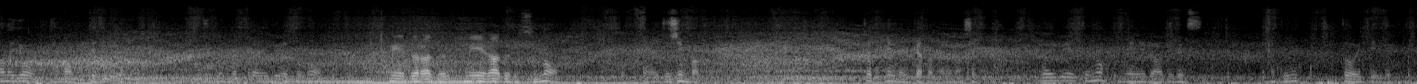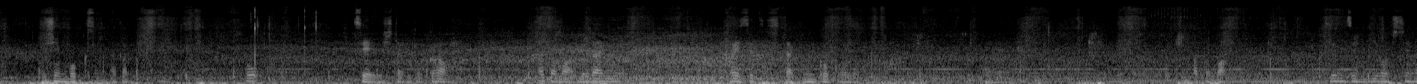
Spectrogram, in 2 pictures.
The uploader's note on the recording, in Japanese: 音量注意※ クルマのノイズが多めです。試験的に駅から家までの帰り道に更新してみました。お聞き苦しさMAXです。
